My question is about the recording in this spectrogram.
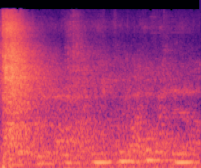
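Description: A single sharp crash from the drum kit right at the start, ringing out briefly, followed by low talking.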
